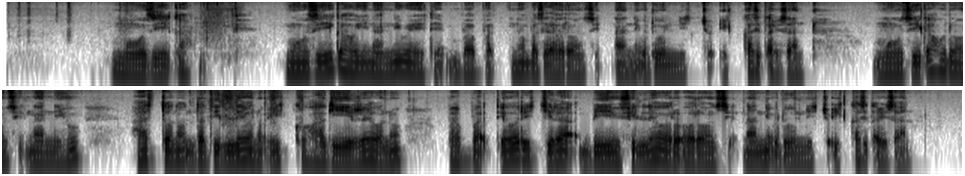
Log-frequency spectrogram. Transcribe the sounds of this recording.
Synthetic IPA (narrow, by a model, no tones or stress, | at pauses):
muːzkʼɐ | muːziːkʼɐhɔjɪnɐnːɪweːt̪ʰɛ̰bɐbːɐt̪ʼːɪnɔbɐsɪɾɐhɔɾoːnsɪʔnɐnːɪ̰ʊd̪unːɪt͡ʃːɔʔɪkːɐs̬ɪt̪ʼɐbɪsɐn | muːsikʼɐhʊd̪o̞ːnsɪʔnɐnːɪhʊ | hɐt̪ːɔnɔd̪ɐd̪ɪlːɛhɔnɔ̰ʔɪkʰːɔɦɐɡiːrːɛhɔnɔ | b̥ɐbːɐt̪ʼːɪjoɾɪt͡ʃːɪɾɐbiːnfɪlːɛhɔɾɔɾoːnsɪʔnɐnːɪʊd̪uːnːɪt͡ʃːɔʔɪkːɐs̬ɪt̪ʼɐ̰wɪsɐ̰n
